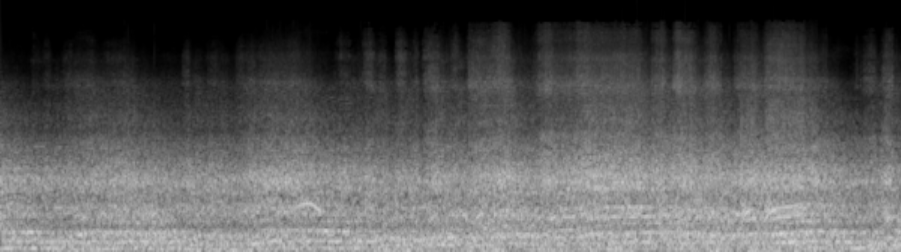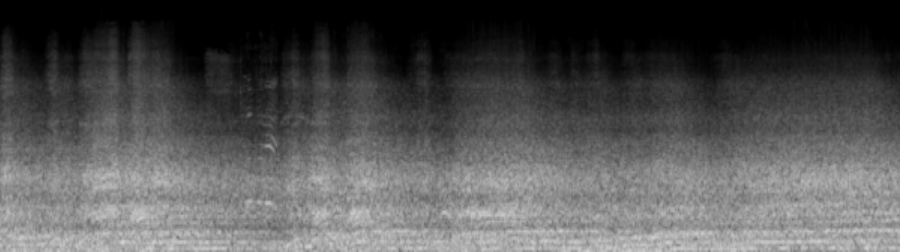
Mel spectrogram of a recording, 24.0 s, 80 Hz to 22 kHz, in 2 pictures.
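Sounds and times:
crowd noise: 0:00.0 - 0:24.0
monster truck engine revving: 0:00.0 - 0:24.0.

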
